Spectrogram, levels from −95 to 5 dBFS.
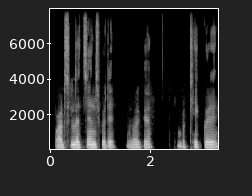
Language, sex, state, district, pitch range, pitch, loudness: Bengali, male, West Bengal, Purulia, 145-150 Hz, 150 Hz, -20 LUFS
